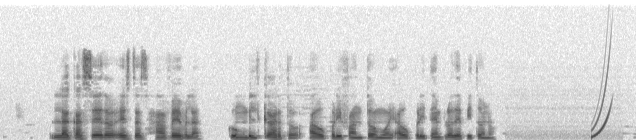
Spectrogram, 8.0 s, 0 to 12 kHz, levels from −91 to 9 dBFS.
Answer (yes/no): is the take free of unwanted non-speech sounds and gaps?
no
